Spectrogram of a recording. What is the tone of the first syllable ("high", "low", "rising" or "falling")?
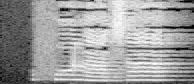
high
